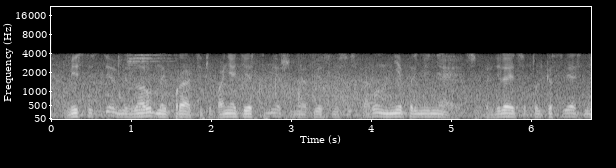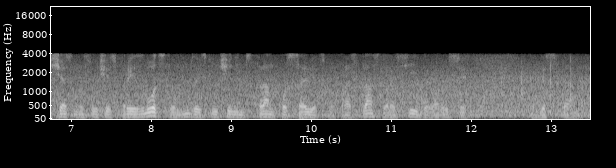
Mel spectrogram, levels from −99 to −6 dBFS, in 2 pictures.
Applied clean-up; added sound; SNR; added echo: none; Traffic noise, roadway noise / Vehicle horn, car horn, honking; 6 dB; none.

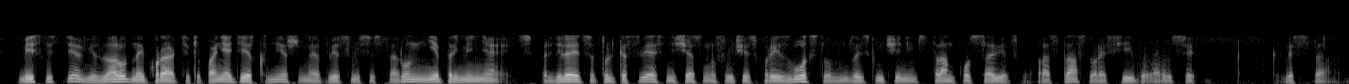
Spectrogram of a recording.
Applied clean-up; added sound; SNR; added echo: neural separator model SepFormer WHAM!.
